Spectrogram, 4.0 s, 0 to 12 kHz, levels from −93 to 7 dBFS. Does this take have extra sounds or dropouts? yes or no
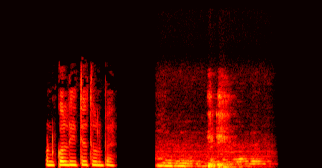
yes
